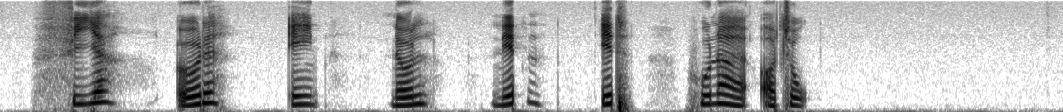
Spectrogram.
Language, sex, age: Danish, female, 27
